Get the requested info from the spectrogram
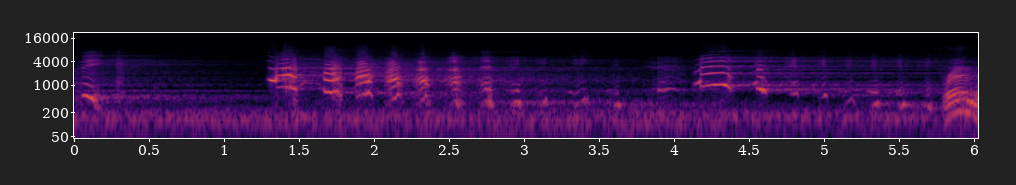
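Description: A cartoon character's voice in two runs of quick, pitched, laugh-like bursts, the first starting about a second in and the second about four seconds in. A steady low hum runs underneath.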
